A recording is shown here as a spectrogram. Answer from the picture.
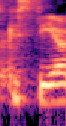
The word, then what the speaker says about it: Castillo: It's been established in the show as Castillo by literally every other character. – And that's not just English people saying the name wrong. It's actually double L is more like a.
